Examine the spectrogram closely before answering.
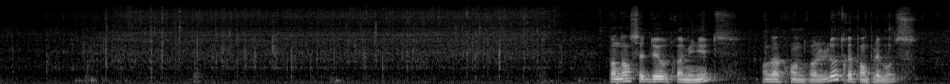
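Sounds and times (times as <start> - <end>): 
chard ribs and leaves frying in pan: 0.0 - 9.4
speech: 6.1 - 9.2.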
